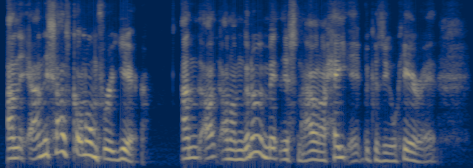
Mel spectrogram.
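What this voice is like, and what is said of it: Rural West Country English accent. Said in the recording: “he's a carrot cruncher is one of the more polite things that he said about my accent”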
